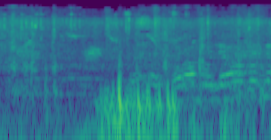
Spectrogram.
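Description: A burst of low thumps and rumble about a second in, the loudest thing here, then a man's voice talking.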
